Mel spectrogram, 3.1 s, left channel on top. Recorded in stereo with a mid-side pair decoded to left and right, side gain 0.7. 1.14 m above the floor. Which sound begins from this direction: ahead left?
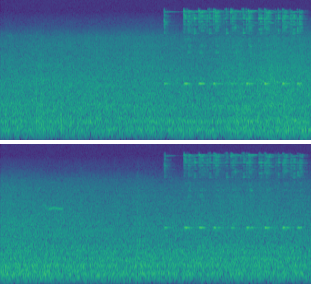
Cutlery clinking, at 1.6 s.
